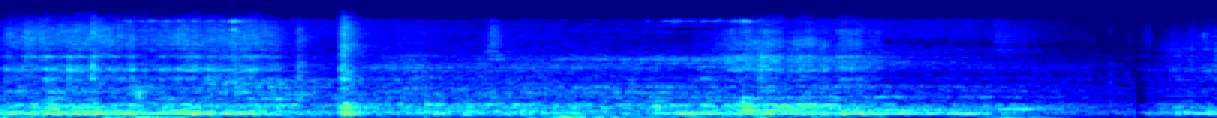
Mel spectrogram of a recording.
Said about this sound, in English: That cavernous sound, easily confused with an iron lung, is coffee being brewed by a percolator.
